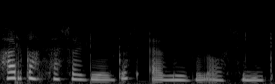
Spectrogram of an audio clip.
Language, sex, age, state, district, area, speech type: Kashmiri, female, 18-30, Jammu and Kashmir, Bandipora, rural, spontaneous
